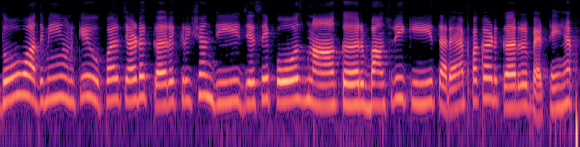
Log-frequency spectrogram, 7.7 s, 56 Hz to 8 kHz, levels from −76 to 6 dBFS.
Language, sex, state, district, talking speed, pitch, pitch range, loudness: Hindi, female, Punjab, Fazilka, 145 wpm, 260 Hz, 240-280 Hz, -13 LUFS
